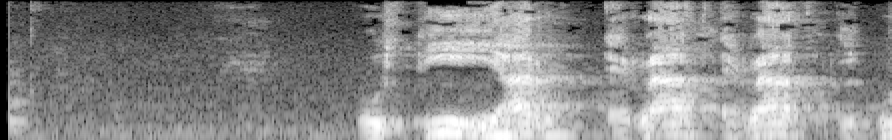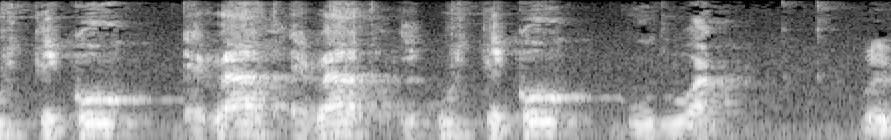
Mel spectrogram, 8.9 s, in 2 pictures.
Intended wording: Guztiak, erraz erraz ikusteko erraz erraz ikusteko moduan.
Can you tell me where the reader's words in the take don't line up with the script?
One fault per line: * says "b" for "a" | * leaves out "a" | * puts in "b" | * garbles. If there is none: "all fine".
all fine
